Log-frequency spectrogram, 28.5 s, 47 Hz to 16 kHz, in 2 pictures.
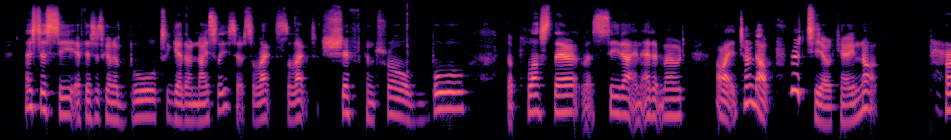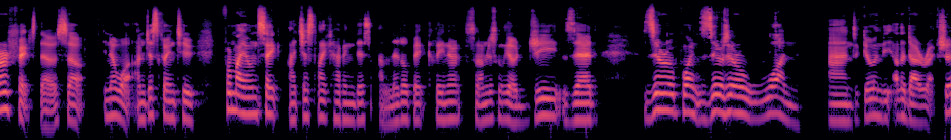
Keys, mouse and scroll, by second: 0.1-1.2 scroll up 1, 1.4 middle click, 1.9 shift+middle click, 4.2 shift+click, 6.0 ctrl+shift+[, 8.6 Tab, 9.6 middle click, 13.1-13.9 scroll up 1, 14.1 middle click, 14.6 ctrl+z, 15.6 ctrl+z, 16.3 ctrl+middle click, 16.7 scroll down 1, 17.4 middle click, 18.2 click, 20.2 middle click, 22.6 typing, 23.9-25.8 typing.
